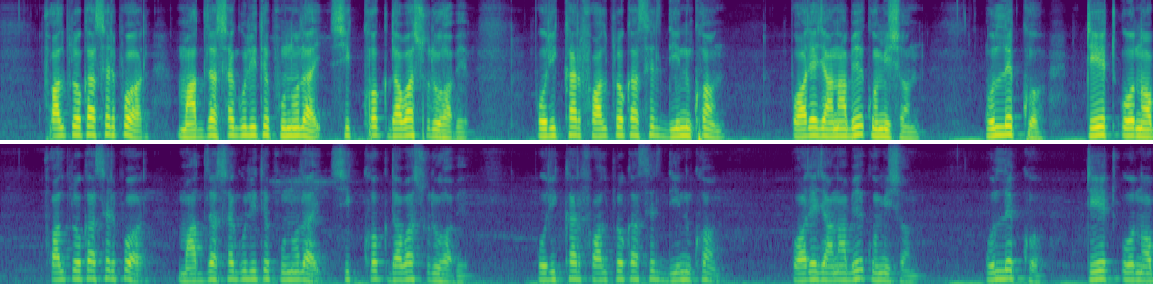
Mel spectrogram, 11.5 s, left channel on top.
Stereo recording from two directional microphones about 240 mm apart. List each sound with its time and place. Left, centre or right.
0.4 s a man's voice: left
